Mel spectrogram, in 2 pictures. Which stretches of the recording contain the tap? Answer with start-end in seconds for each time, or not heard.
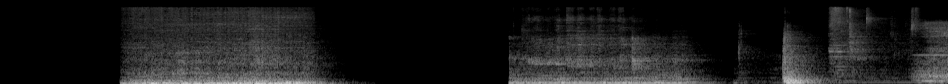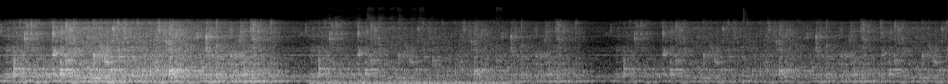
8.2-18.9.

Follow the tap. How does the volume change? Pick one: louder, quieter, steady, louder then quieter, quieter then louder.
quieter.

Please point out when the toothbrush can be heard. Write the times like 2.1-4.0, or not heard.
5.0-6.9, 12.6-14.6.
